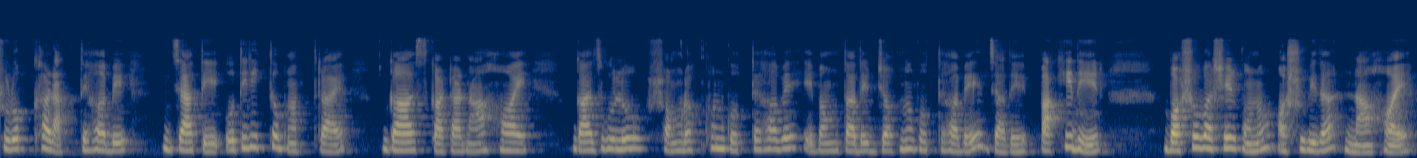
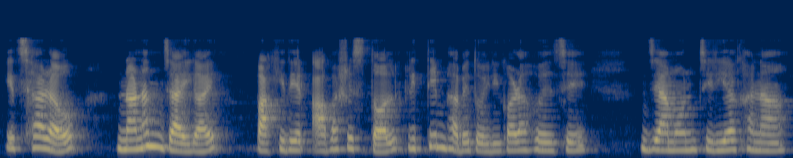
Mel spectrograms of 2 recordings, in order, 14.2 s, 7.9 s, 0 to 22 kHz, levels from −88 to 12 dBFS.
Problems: background sounds at intervals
